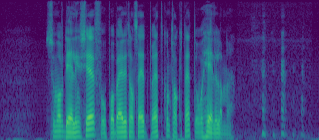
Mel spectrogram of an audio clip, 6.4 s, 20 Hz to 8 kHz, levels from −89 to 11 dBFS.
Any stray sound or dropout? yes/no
yes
